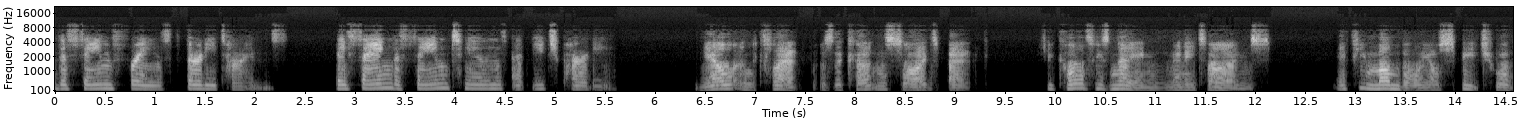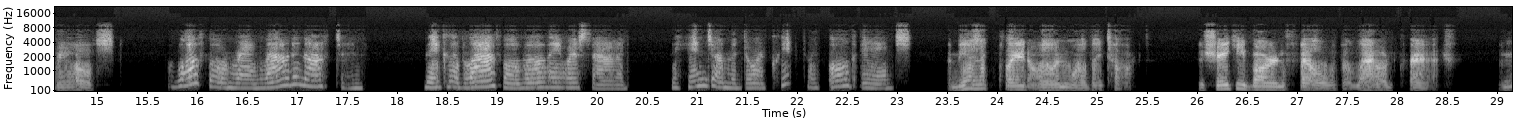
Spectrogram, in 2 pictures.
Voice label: Ideal microphone sample; Logitech G Fit Lightspeed

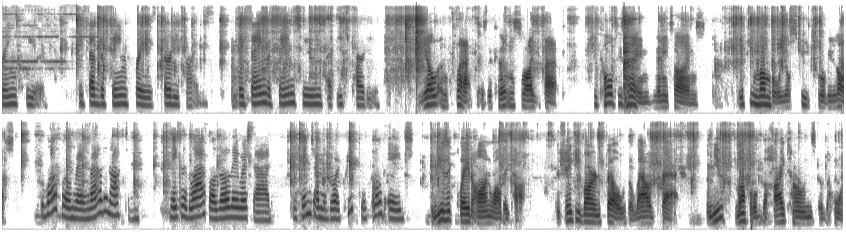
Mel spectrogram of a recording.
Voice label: Tozo T10 Office microphone sample

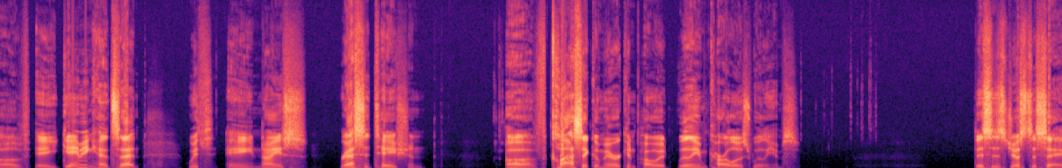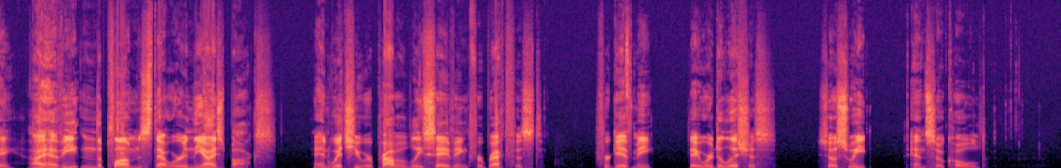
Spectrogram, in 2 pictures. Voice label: Arctis Pro Mic recording

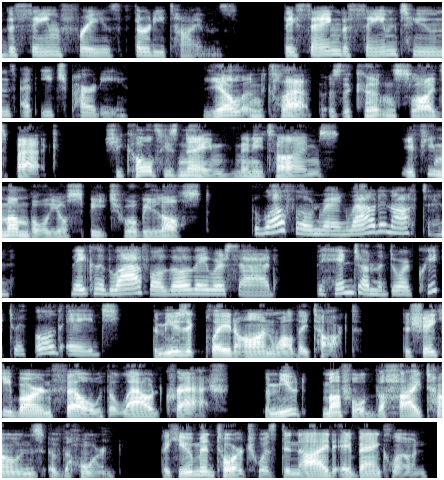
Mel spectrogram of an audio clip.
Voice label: JLab Epic Air Sport ANC Ideal microphone sample

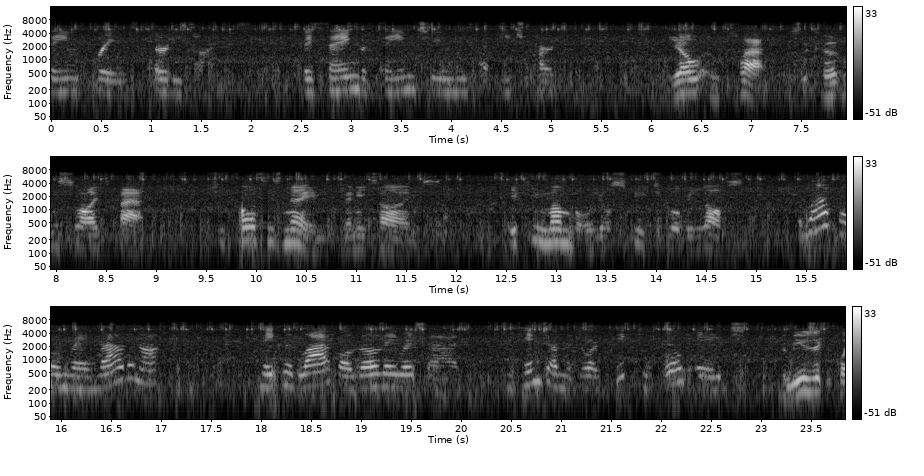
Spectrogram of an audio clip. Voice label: JBL Live 660NC Wind microphone sample

